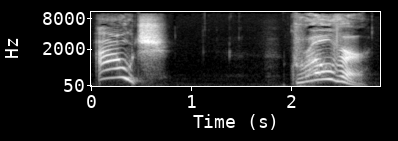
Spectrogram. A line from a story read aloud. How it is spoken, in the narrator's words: Annabeth yelled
